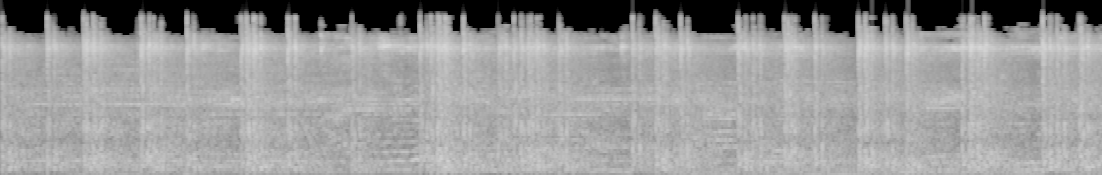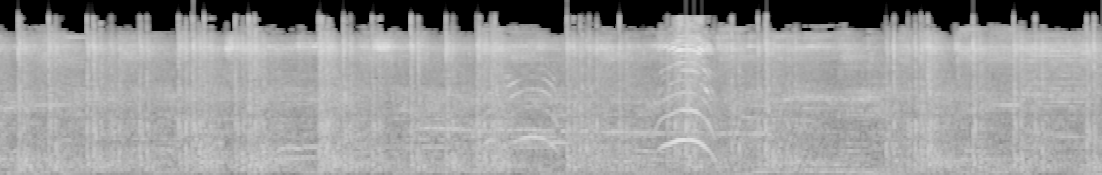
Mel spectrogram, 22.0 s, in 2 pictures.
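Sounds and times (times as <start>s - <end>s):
fireworks crackling and banging: 0.0s - 22.0s
firework whistles: 12.2s - 19.2s.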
